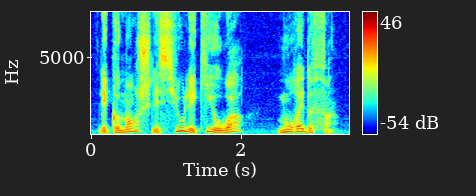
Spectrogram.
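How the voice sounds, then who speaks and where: Speaking very slowly at a fairly high pitch, a man is heard in a very clean recording with a silent background. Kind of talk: scripted narration. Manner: dramatic, wry.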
